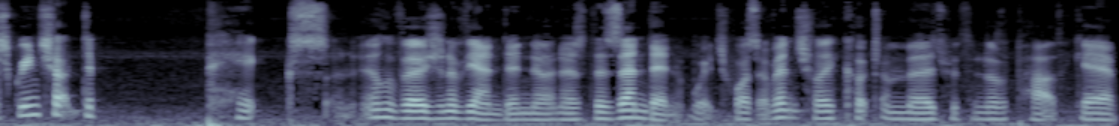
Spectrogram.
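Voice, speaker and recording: The man's tone is bright and sharp. He speaks with hardly any pauses. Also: medium pitch for a man, ordinary pitch variation, moderate pace, big swings in loudness. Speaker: gaming streamer. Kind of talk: reading aloud. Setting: live stream.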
